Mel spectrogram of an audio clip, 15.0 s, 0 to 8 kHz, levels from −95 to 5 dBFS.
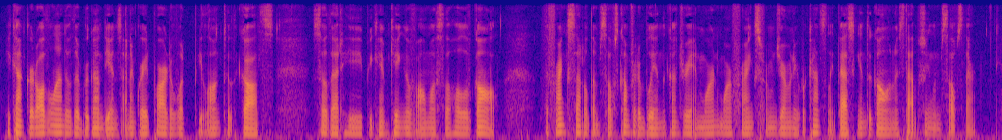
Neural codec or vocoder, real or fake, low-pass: none; real; 7.2 kHz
